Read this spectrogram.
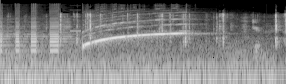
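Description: A siren winds up in pitch.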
